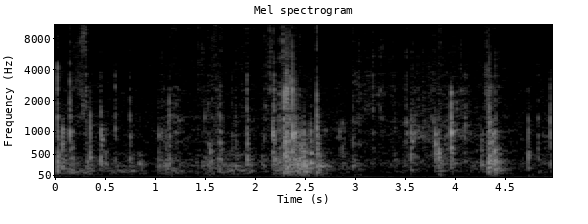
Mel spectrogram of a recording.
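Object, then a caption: Thin flexible plastic sticker sheet. Long nails tap and scratch the surface of a thin, flexible clear plastic sheet of skeleton-cat stickers held up in the air. The result is quiet, dry ticks and crinkly scratches with little low end and a bright edge. A louder, longer scratchy rustle comes in the middle.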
